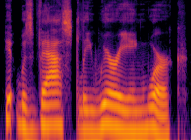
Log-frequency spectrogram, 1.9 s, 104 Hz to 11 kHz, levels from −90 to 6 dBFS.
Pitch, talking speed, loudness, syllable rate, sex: 150 Hz, 155 wpm, -19 LUFS, 3.9 syllables/s, male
